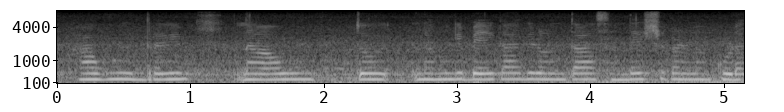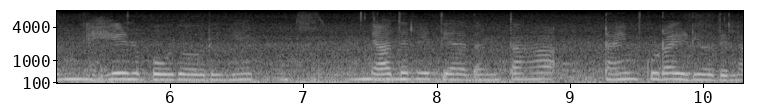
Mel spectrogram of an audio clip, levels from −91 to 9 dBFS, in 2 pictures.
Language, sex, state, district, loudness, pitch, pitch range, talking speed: Kannada, female, Karnataka, Shimoga, -22 LUFS, 230 Hz, 200-240 Hz, 95 wpm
